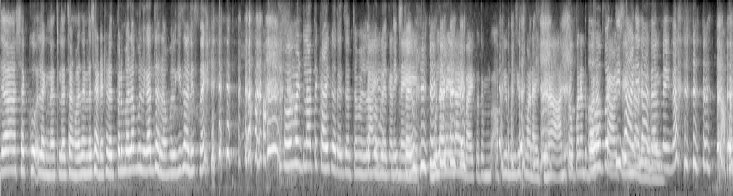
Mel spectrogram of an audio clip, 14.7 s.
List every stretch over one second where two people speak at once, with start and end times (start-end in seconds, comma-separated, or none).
7.3-8.8, 10.8-13.3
